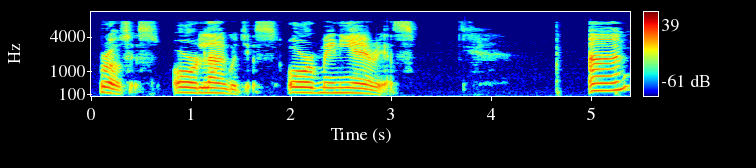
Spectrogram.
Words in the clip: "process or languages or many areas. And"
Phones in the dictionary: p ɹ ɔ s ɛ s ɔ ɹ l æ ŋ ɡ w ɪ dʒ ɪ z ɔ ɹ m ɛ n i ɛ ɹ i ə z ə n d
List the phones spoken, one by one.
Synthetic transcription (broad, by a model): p ɹ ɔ s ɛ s ɔ ɹ l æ ŋ ɡ w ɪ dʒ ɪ s ɔ ɹ m ɛ n i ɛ ɹ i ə s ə n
